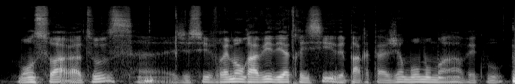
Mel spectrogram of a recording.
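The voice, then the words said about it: Portuguese accent in French. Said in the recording (French): “cet accent euh, d' ... est celui euh, du Portugal”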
